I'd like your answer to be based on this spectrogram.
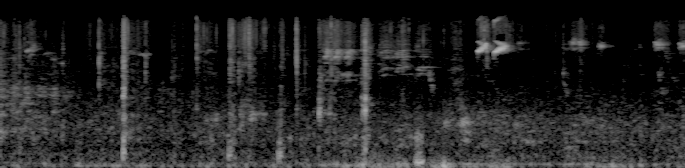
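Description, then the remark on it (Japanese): Quiet scratching and gnawing clicks from a small bird in irregular bursts, with a few faint high chirps. No one is speaking, and the bed of outdoor ambience stays low throughout. “あ、リスじゃない、鳥だ。あちっちゃい。”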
